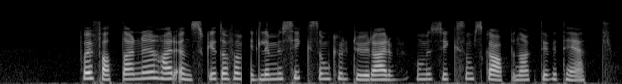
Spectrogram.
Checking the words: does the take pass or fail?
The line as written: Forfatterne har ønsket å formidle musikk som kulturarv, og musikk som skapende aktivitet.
pass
